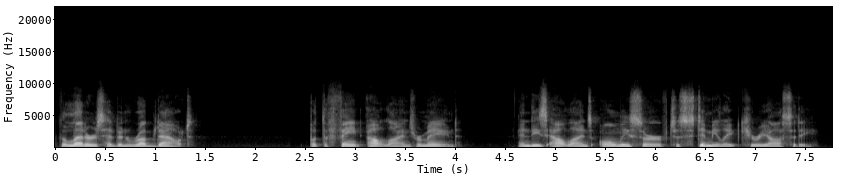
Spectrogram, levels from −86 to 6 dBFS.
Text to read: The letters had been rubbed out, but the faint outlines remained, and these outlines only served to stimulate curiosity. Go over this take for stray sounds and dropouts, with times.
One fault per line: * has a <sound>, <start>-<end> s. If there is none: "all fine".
all fine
